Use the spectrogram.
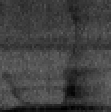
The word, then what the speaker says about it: Yoel: Sekarang tolong membuka kitab Yoel. Bacanya Yoel ya. Itu bukan ejaan lama.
